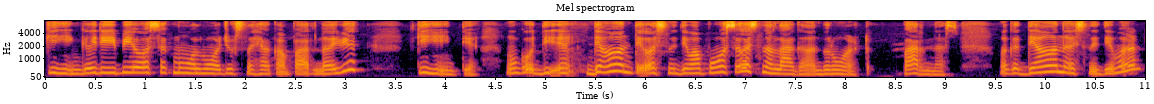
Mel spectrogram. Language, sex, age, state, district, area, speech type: Kashmiri, female, 18-30, Jammu and Kashmir, Bandipora, rural, spontaneous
